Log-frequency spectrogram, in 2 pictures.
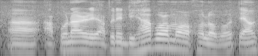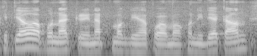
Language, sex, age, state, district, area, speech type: Assamese, male, 30-45, Assam, Nagaon, rural, spontaneous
